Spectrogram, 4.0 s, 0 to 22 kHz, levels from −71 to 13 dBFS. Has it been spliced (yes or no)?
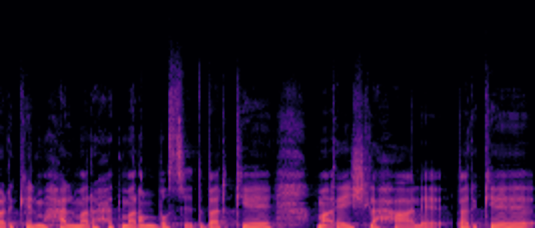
yes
